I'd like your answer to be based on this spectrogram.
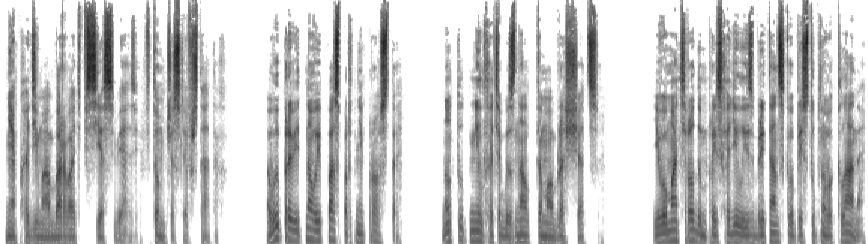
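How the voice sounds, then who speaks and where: A man narrating an audiobook in a steady, measured reading voice. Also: sits low, no room sound, studio quality.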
